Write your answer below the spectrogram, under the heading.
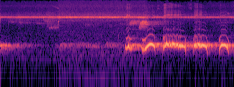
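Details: After a quiet start, a spotted dove used as a decoy for wild birds gives a quick run of about five soft, arched coos near the end, with a constant high-pitched electronic whine behind.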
